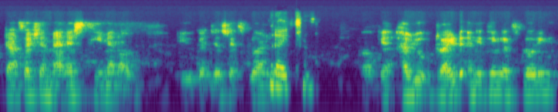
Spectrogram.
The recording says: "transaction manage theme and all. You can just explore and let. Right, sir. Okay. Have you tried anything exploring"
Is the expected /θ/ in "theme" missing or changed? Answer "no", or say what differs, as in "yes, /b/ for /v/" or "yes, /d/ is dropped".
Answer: yes, /s/ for /θ/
